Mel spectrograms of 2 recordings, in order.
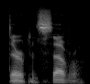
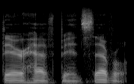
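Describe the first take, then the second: First: It is contracted into one syllable. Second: An extra vowel makes it two syllables. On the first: The speaker calls it right. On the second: The speaker calls it wrong.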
